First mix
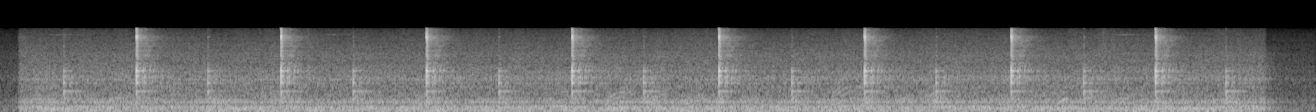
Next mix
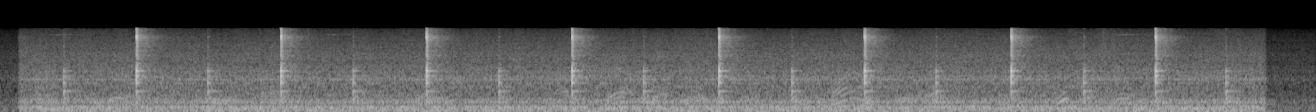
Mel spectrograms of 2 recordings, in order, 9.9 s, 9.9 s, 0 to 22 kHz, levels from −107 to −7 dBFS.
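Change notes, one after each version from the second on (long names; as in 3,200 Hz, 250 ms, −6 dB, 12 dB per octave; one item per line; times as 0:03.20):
reverb: off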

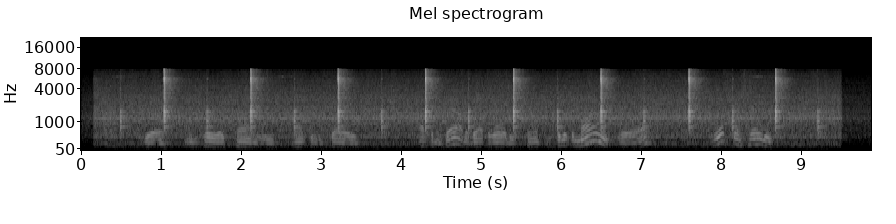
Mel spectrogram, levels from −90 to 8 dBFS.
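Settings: background: add high-pass filter 1,000 Hz 12 dB per octave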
